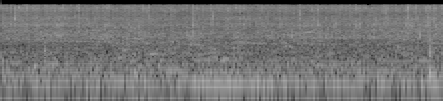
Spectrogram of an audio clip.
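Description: Distant voices chattering over a steady low hum.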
